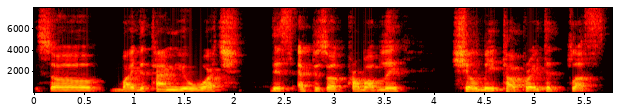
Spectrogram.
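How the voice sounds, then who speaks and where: Brief: male podcast host, mid-pitched, measured questions, roomy sound. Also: level tone. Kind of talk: hosting an interview. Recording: echoey room.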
